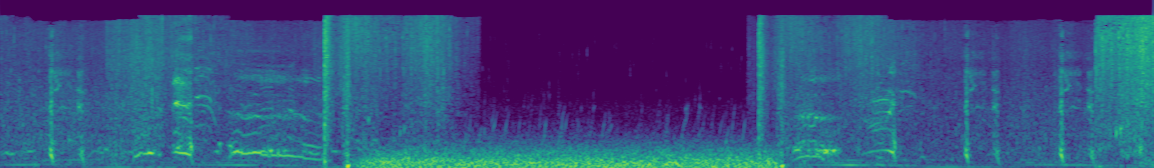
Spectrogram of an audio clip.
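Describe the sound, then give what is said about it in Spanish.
Water splashes and churns for about four seconds as a man falls from an overturned canoe into the water and struggles. Louder, denser noise sits in the middle, with voices and other sounds before and after it. “¡Está volteando la canoa! ¡Está volteando la canoa! ¡No! ¡Ey!”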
